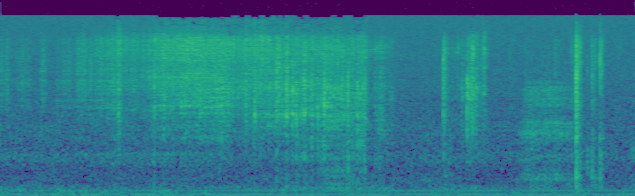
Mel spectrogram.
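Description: Craft knife blade drawn through a soft foam wing along a metal straight edge: a faint hissing scrape lasting about two seconds, followed by a few light clicks near the end.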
